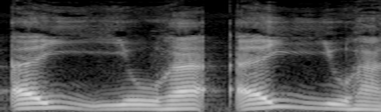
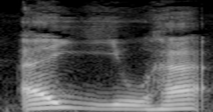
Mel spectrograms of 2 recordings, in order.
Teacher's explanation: intonasi suaranya itu sedikit lebih tinggi daripada huruf yang di sampingnya. Nah, kita kasih penekanan ya ayyuha ayyuha. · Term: nabar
